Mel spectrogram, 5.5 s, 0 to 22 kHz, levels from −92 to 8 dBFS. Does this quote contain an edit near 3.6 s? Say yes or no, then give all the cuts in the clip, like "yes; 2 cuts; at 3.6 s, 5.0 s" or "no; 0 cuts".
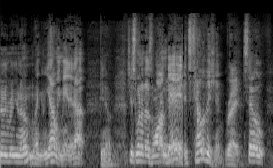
yes; 2 cuts; at 2.0 s, 3.6 s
